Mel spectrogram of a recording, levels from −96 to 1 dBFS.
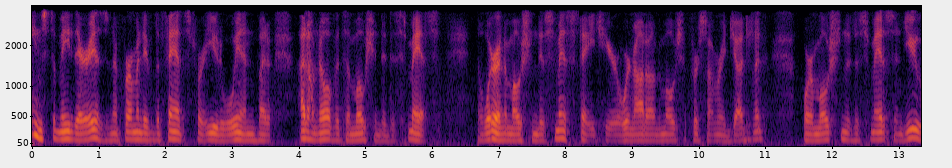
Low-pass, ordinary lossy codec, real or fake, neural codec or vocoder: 3.6 kHz; MP3, 32 kbps; fake; codec, 16 kHz in and 24 kHz out, 0.6 kbps, FocalCodec, streaming, 2048 codes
